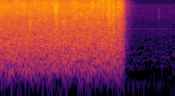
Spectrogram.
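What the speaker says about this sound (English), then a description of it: "I'm going to play some rain sounds." Recorded rain plays loudly through a speaker as a steady, dense hiss, then cuts off abruptly after about a second, leaving near silence.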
